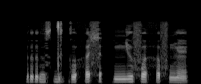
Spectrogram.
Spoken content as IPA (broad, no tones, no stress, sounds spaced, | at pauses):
r o̤ s d ɯ k o h ʌ ɬ | ɲ ɯ f ʌ h ʌ f ŋ ɛ̃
